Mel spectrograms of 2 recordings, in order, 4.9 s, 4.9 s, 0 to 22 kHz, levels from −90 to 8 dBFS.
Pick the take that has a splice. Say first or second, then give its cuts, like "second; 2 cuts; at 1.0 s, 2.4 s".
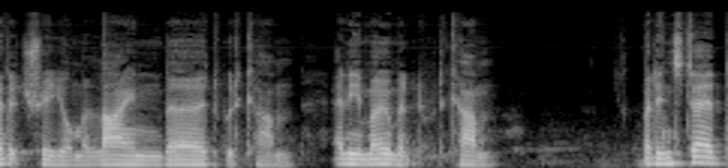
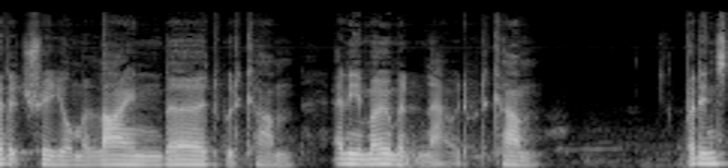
first; 1 cut; at 2.7 s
